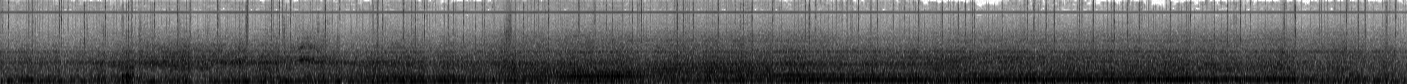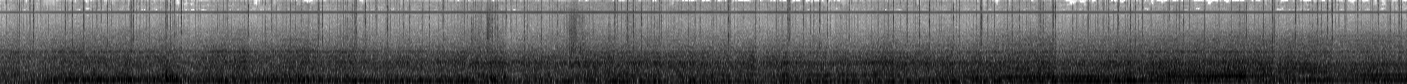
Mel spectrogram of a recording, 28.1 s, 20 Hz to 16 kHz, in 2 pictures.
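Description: Inside the cabin of a Mk5 VW Golf GTI at speed, its turbocharged 2.0-litre four-cylinder engine climbs in pitch through the revs, drops back about halfway through, then climbs again near the end, over steady tyre and road noise.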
